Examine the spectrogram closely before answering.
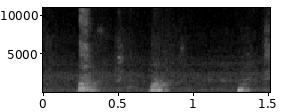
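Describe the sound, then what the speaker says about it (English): A pet dog barks three times, short and evenly spaced, close and fairly loud in a quiet indoor room, each bark slightly clipped and breathy. "The dog just keeps barking wherever she is"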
